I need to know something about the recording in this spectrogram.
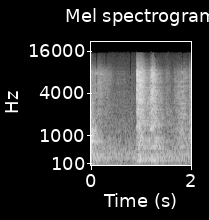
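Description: Rubbing, rustling handling noise in a short burst of a few quick strokes about a second in.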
